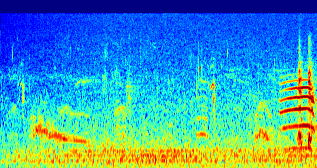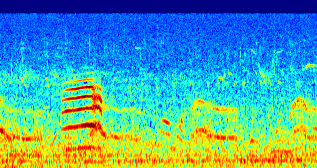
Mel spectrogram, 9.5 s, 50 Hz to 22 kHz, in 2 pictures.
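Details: A common greenshank gives two bursts of ringing, clear tew notes over a busy murmur of other birds, at low tide in the Gulf of Morbihan, France, on 21 September 2020, in autumn.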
